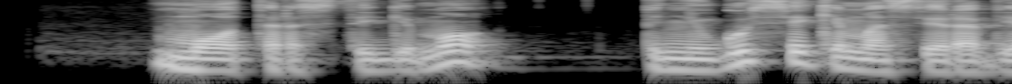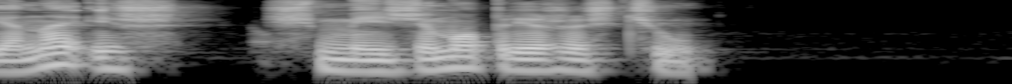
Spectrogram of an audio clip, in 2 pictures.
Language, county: Lithuanian, Vilnius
